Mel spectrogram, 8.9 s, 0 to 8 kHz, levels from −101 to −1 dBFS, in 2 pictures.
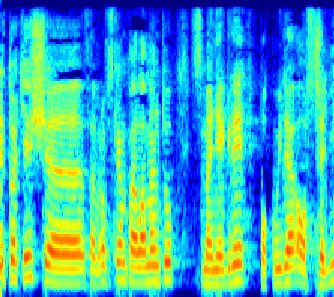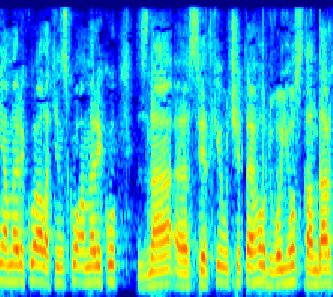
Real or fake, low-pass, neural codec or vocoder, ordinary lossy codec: real; 7.2 kHz; none; AAC, 32 kbps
